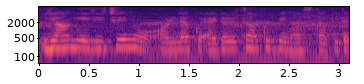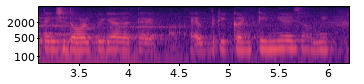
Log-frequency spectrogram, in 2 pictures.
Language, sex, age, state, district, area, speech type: Goan Konkani, female, 18-30, Goa, Sanguem, rural, spontaneous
